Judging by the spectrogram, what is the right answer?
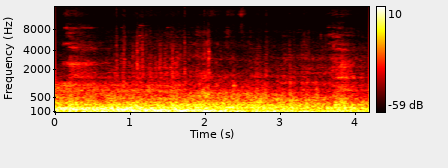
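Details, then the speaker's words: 2002 Chevy Silverado (lifted) after a front wheel hub replacement, test drive: smooth low road rumble, no crunching, grinding or speed-linked growl from the front wheel; the new hub sounds healthy, though alignment is off. "ready if you hear anything let me know okay sound good over there boy does it sound good sounds good to me"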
